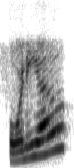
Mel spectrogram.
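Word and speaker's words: fonio: it wrong so i apologize it's called um for neo and it was its original west african grain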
